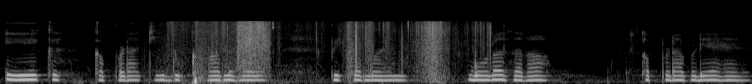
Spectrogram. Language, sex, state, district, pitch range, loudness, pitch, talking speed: Marwari, female, Rajasthan, Nagaur, 195-205 Hz, -26 LUFS, 200 Hz, 95 wpm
